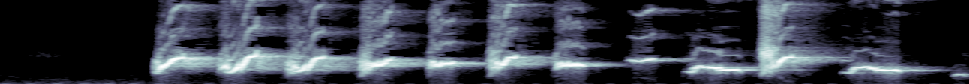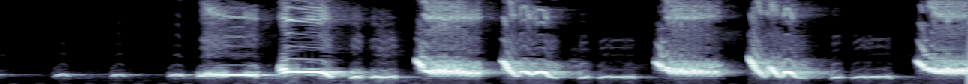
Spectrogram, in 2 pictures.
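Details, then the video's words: White-rumped shama master song for caged-bird training: rapid repeated high chirps, a few soft low notes, then loud rich phrases alternating between bright bursts and lower whistles. "MASTERAN Murai Batu"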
